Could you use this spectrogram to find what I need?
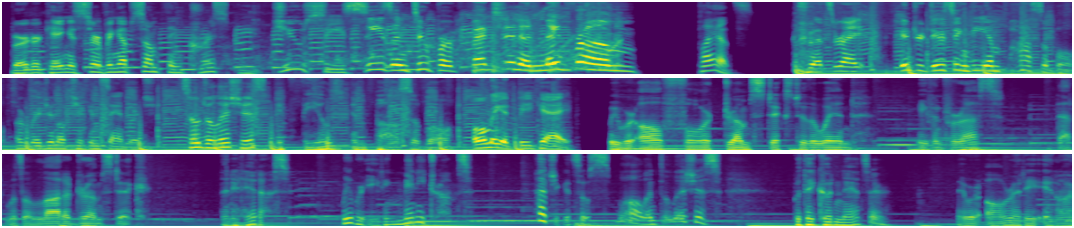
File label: english american commercial; Englisch (US); Vereinigte Staaten; Warm, witty, and whimsical voiceover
